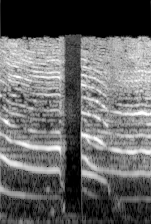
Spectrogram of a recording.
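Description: Two rhinoceroses, with people petting a rhino's horn, give two high, squealing wails separated by a brief pause. Each call is loud and rich in harmonics, with pitch gently falling, sounding almost like a crying infant.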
